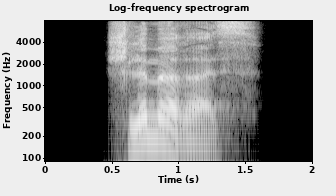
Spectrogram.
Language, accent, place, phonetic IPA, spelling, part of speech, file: German, Germany, Berlin, [ˈʃlɪməʁəs], schlimmeres, adjective, De-schlimmeres.ogg
- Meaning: strong/mixed nominative/accusative neuter singular comparative degree of schlimm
